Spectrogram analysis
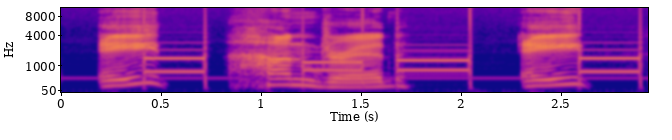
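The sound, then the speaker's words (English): A phone number from a TV commercial being dialed: short, steady keypad tones beep in quick succession, interleaved with a voice making humming, wordless sounds over a faint constant tone. “All right, just gonna dial that number.”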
